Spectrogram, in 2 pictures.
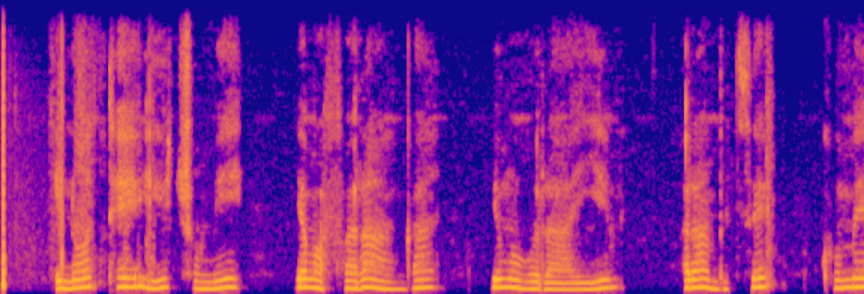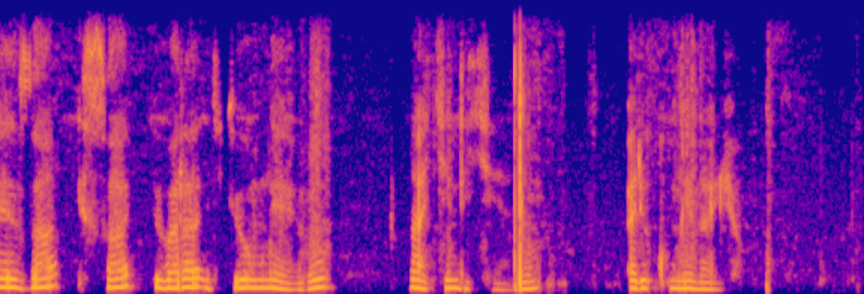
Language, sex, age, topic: Kinyarwanda, female, 18-24, finance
